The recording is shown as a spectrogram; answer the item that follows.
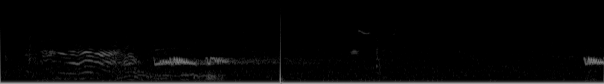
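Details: Lion cubs calling at night, 02:40 a.m. on 5 October 2016, heard as one wavering, harmonic mewing call early on. A steady series of short, repeated higher notes from another caller runs behind it.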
